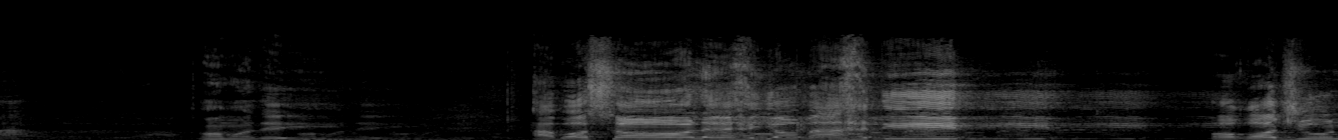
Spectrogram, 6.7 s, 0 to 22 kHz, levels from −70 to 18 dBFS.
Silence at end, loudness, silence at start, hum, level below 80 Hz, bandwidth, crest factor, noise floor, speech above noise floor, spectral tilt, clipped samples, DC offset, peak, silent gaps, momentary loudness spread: 0 s; -27 LUFS; 0 s; none; -84 dBFS; 16.5 kHz; 24 dB; -61 dBFS; 30 dB; 1 dB/octave; under 0.1%; under 0.1%; -10 dBFS; none; 22 LU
